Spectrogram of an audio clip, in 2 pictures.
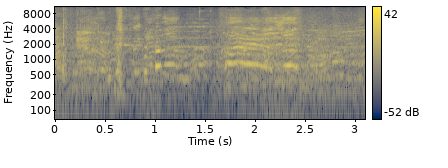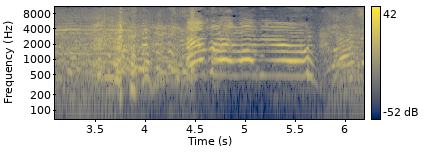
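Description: Several people talking over one another in a crowd. Near the end, one high voice holds a single steady note for about a second.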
